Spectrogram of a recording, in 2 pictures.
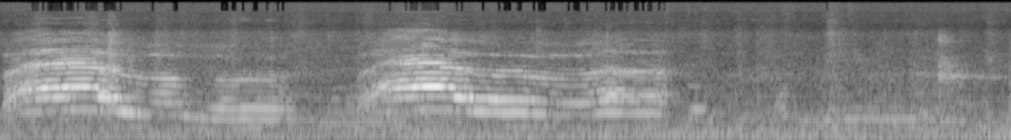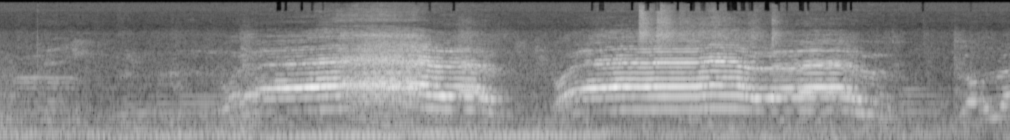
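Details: Fighting cats at a temple trading long, wavering yowls that sound human-like, each howl swelling and sliding up then down, with a loud harsh cry midway and low background rumble.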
